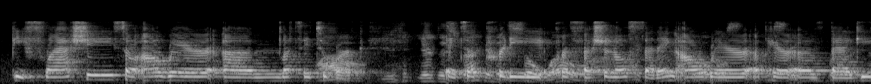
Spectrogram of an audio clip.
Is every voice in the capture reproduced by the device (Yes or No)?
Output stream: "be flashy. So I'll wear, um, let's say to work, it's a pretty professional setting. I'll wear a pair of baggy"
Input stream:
No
